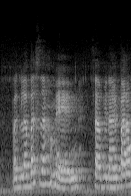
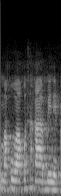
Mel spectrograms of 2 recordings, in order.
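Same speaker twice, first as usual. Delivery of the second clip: ordinary talk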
